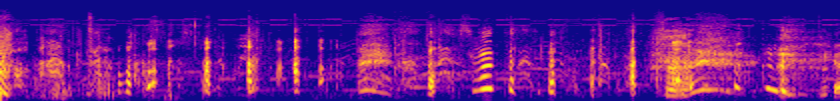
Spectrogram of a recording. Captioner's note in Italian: risate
